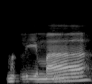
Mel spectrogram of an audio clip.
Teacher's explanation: mim fathah Alif Mad thi'i panjang dua harakat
